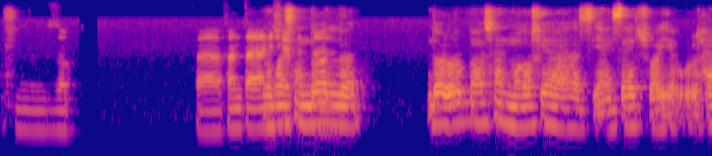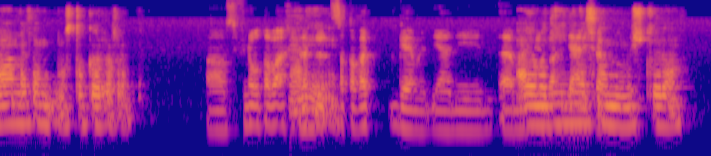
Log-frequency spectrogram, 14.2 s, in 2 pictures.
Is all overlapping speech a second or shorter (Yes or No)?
No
